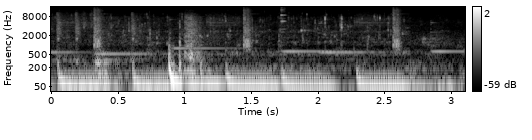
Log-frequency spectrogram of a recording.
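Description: Water circulates through a home heating radiator system with the pump running, a close gurgling trickle with uneven drips over a steady low mechanical hum.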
